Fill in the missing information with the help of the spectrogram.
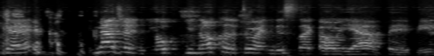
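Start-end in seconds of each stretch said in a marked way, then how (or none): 3.2-4.4 put-on leering, creepy, suggestive voice. Imitating another speaker opening the door on Halloween: imitating a creepy suggestive tone. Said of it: "it was this tone she, he uses".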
